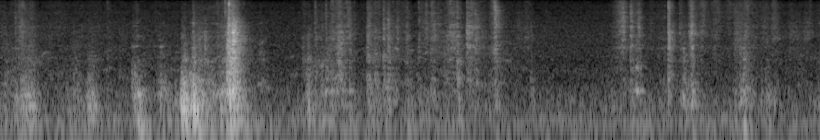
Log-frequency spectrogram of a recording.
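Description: Scattered rustles and knocks of someone rummaging off camera for a paper card, the loudest a short clatter about two seconds in, with softer handling noises later.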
